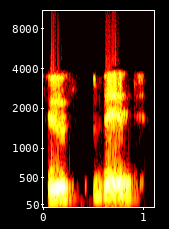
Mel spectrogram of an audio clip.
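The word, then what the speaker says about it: sous vide: So this one is Sousvid. – Sousvid. – Yeah. – Okay. – So Sousvid. V-I-D-E.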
